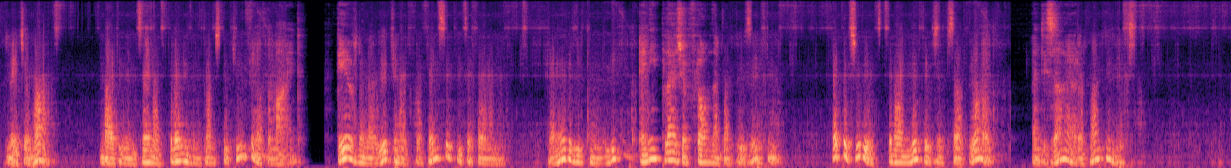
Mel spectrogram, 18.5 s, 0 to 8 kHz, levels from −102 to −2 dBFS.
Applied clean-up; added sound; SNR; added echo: neural separator model SepFormer DNS4.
